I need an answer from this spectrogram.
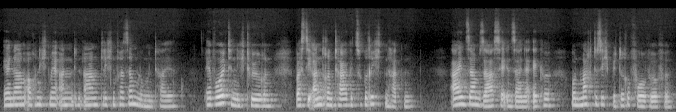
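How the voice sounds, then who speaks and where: A woman reading a children's story aloud, slow and expressive, in a roomy recording. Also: medium pitch. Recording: roomy echo.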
